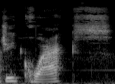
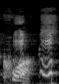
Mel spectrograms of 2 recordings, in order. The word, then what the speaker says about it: GQuuuuuuX: I prefer calling it G Quax. Well, that's not how they pronounce it in the movie. It's supposed to be Quucks.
